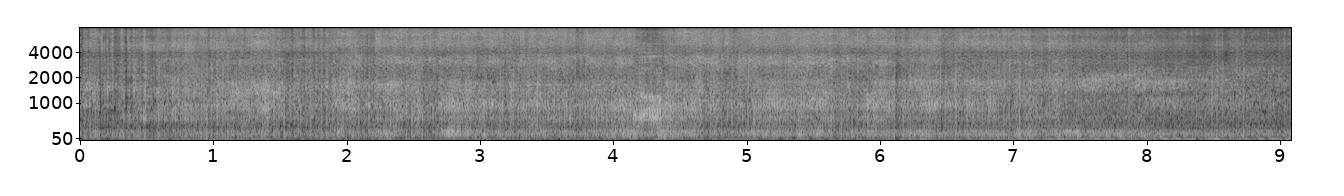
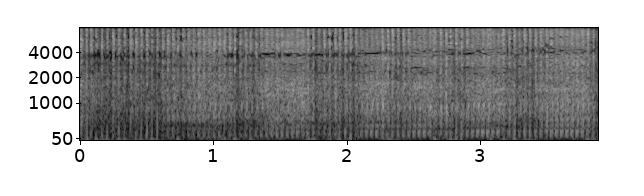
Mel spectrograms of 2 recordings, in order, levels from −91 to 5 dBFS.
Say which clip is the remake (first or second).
first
